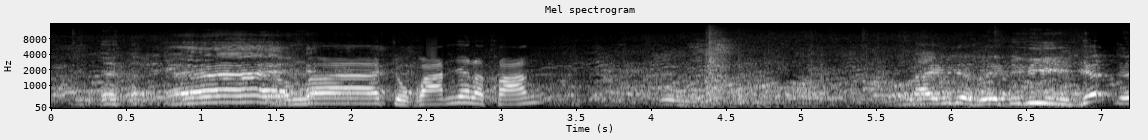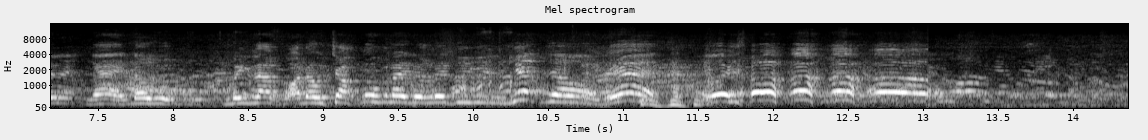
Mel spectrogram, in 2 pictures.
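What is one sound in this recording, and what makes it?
A middle-aged man talks loudly and cheerfully close by.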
